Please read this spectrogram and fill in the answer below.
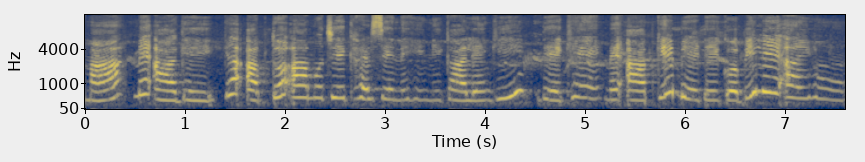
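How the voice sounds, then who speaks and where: This is a cartoonish character voice. It goes at a fairly slow pace. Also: woman, extremely high pitch for a woman. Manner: soft, gentle.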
